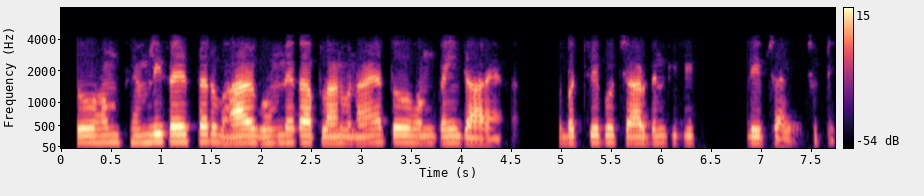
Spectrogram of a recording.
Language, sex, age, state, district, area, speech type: Hindi, male, 30-45, Rajasthan, Karauli, rural, conversation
